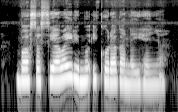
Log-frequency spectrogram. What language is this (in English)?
Kikuyu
